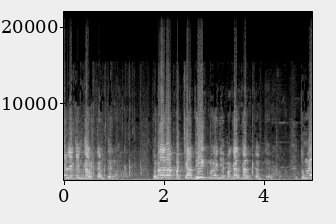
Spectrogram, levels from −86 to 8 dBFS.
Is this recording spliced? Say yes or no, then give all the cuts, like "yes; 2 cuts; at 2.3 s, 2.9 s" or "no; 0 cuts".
no; 0 cuts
